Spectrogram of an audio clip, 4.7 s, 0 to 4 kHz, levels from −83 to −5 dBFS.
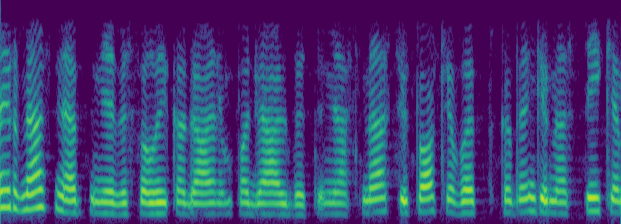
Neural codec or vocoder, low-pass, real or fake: codec, 16 kHz, 4 kbps, FunCodec, trained on LibriTTS, 50 frames a second; 3.6 kHz; fake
